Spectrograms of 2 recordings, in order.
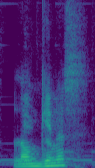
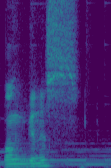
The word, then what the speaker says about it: Longinus: I'll do a little pattern of the uh lance of Longuinius. How do you pronounce it? Longinus. Longinus.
